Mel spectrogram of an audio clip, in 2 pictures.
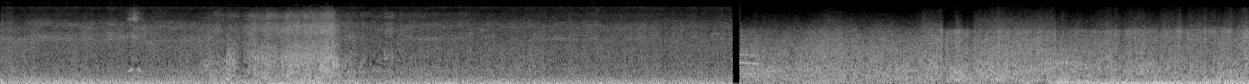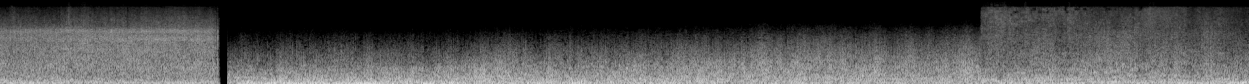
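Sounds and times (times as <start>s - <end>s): storm wind buffeting microphone: 0.0s - 24.9s.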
